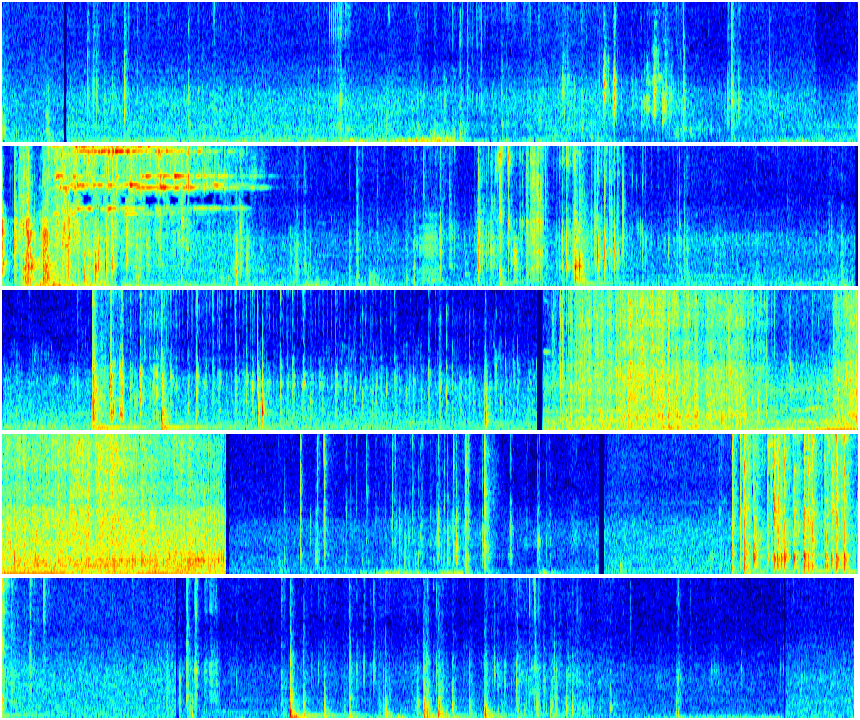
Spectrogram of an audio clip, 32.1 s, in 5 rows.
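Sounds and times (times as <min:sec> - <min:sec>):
tyre crushing objects crackling: 0:16.9 - 0:21.0, 0:24.8 - 0:25.9.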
